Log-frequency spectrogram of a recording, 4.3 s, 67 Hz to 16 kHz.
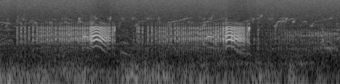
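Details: European storm petrels calling from nest burrows in daytime on 5 June 2013, Skokholm, Pembrokeshire, Wales. A long churring purr of rapid pulses is broken twice by a sharp hiccuping note, over a steady low rumble of wind.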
